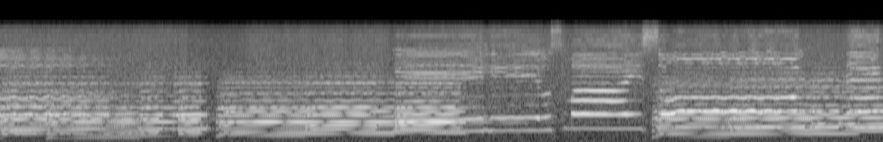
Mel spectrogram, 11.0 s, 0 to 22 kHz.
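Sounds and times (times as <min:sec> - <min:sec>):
woman singing gospel song: 0:00.0 - 0:01.4, 0:05.0 - 0:11.0
electronic keyboard chords: 0:00.0 - 0:06.7, 0:08.1 - 0:11.0.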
